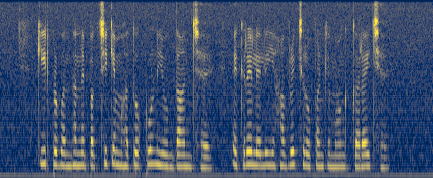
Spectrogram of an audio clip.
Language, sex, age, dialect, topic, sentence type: Maithili, female, 18-24, Angika, agriculture, question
